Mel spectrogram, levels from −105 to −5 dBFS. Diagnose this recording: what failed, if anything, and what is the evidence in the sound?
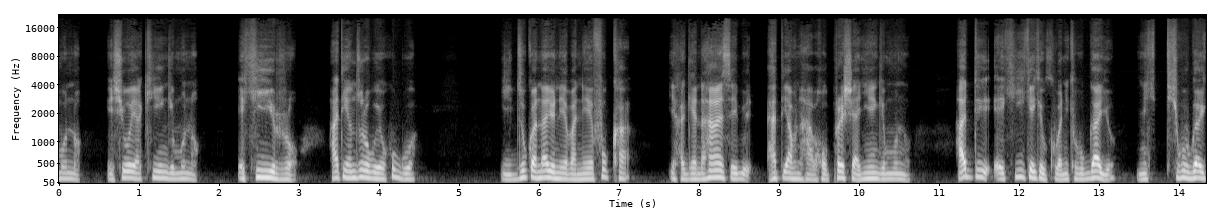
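Codec, likely generation loss: swirly, hollow smearing and blurred attacks throughout, worse than one MP3 pass near 130 kbit/s explains, suggesting about five re-encodes.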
